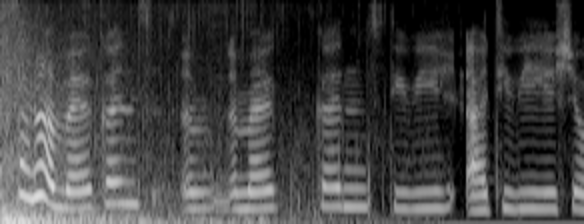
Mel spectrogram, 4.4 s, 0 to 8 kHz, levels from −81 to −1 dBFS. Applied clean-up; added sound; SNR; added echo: none; Explosion; 2 dB; none.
